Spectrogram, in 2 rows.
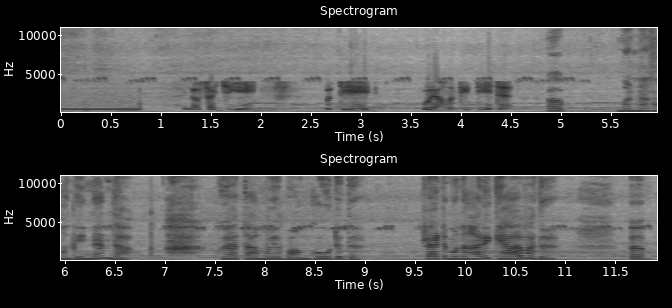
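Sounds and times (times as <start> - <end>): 
telephone tone as someone dials a number: 0.0 - 4.6
speech: 1.3 - 11.0, 11.6 - 11.9.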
